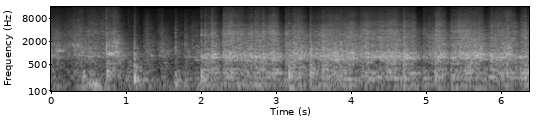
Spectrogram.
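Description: Steel plastering trowel scraping and working cement mortar against a brick wall and mortar tray, a rough continuous rasping that grows louder and steadier about two seconds in.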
